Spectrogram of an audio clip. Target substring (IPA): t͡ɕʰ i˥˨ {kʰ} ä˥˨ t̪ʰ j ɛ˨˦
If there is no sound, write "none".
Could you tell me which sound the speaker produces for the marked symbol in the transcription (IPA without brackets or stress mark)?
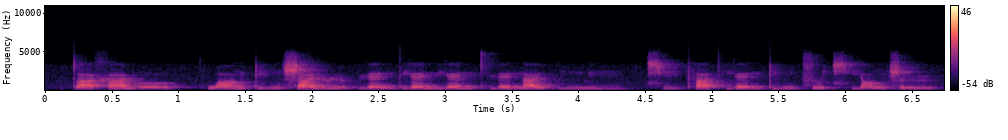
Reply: t̪ʰ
